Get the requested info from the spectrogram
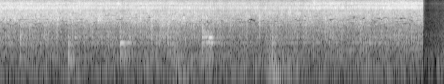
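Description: Eggplant (brinjal) pieces sizzling steadily as they fry in hot oil in a nonstick pan, with a few light touches of a metal spoon as they are turned.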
